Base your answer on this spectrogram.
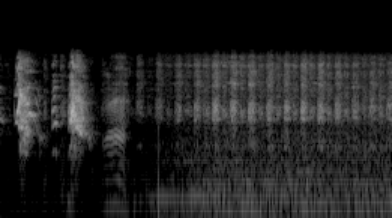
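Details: Male American Bully of the Gottiline, Kid Rock, pants rapidly and evenly after a person speaks briefly at the start; the breathy huffs continue to the end.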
